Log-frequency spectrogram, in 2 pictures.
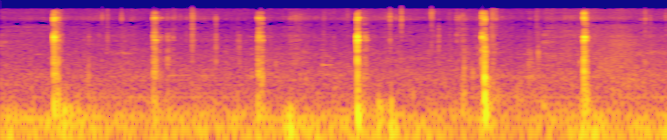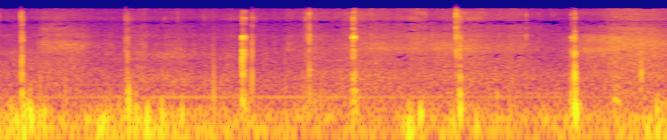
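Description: A run of sharp, irregular clicks and knocks, roughly one or two a second, with soft low thuds between them.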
